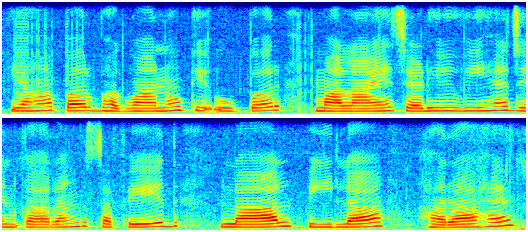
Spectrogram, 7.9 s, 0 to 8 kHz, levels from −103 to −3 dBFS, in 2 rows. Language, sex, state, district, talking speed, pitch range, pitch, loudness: Hindi, female, Jharkhand, Ranchi, 120 wpm, 210-255 Hz, 225 Hz, -16 LUFS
